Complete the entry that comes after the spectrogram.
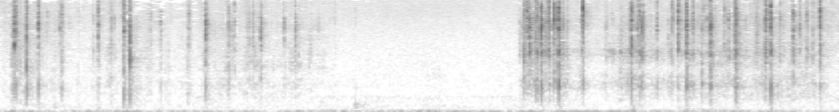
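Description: Fingertips rub and scratch across taut, stretched plastic flip-sequin fabric, giving bright, crinkly scratching bursts over a steady low hum. The scratching eases into a quieter stretch in the middle, then returns denser and louder for the rest of the clip.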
